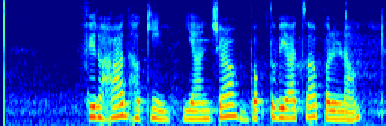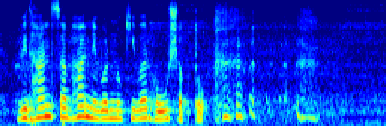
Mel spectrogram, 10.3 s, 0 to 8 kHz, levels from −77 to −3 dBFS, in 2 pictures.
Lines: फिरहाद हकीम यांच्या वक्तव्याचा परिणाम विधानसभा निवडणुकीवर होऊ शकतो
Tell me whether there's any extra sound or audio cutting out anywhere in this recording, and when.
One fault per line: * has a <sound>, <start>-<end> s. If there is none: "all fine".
* has a laugh, 8.0-9.5 s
